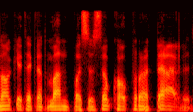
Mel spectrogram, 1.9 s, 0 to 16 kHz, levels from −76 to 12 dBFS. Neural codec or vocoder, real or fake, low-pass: codec, 24 kHz, 1.5 kbps, HILCodec; fake; 10.8 kHz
